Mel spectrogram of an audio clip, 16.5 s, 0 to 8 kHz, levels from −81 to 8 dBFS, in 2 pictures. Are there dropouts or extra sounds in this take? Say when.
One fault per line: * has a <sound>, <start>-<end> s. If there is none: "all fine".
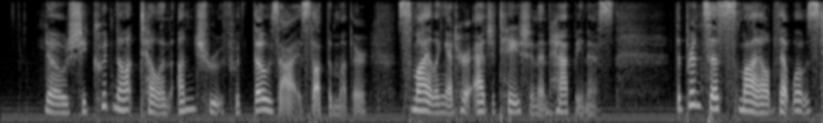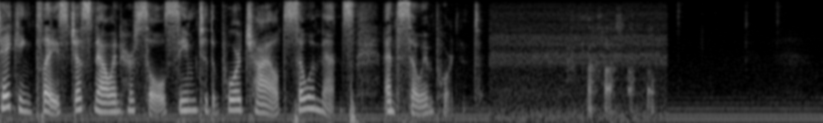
* has a laugh, 13.9-14.8 s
